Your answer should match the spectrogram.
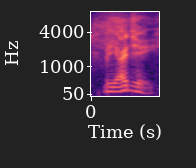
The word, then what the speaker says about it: B.I.G.: B.I.G.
